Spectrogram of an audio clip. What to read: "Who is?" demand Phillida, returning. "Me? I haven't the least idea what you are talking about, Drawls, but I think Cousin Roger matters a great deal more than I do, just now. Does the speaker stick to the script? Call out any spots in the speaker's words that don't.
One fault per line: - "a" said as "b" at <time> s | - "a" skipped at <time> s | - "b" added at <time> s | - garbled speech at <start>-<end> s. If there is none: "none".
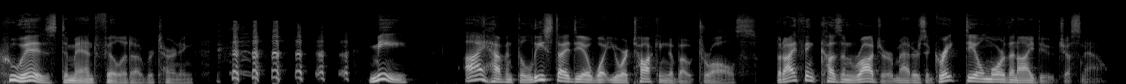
none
